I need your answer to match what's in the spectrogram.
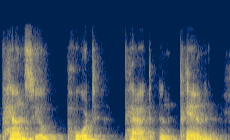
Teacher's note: When you say pencil, port, pat, and pen, there is a stronger puff of air. The p is very plosive, okay?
